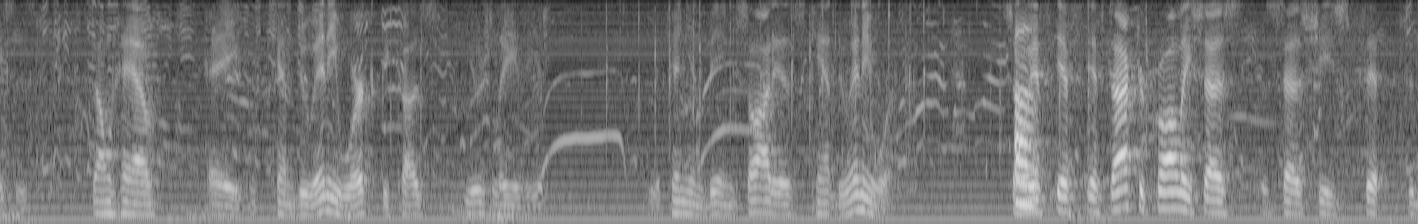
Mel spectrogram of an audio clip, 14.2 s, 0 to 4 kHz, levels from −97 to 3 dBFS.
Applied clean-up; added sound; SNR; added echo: none; Cheering; 16 dB; none.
